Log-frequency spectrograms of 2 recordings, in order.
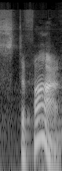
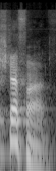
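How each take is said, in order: First: It is said the American way, stressing the second syllable. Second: It is said the German way, stressing the first syllable.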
